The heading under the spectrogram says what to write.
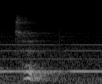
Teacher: the air build up behind it and I release it and it's called a plosive sound because it's a release of a puff of air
